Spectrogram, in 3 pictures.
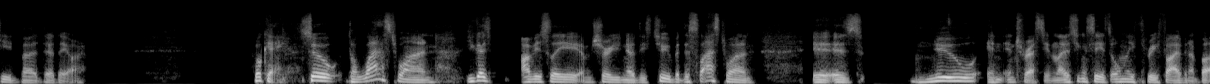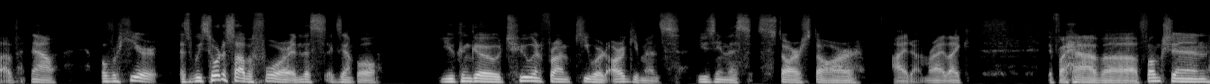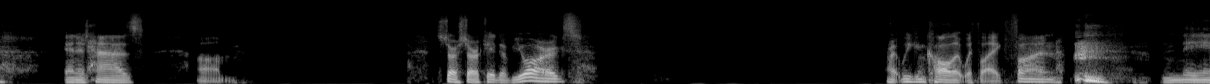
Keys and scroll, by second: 28.4 Return, 33.9 Return.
